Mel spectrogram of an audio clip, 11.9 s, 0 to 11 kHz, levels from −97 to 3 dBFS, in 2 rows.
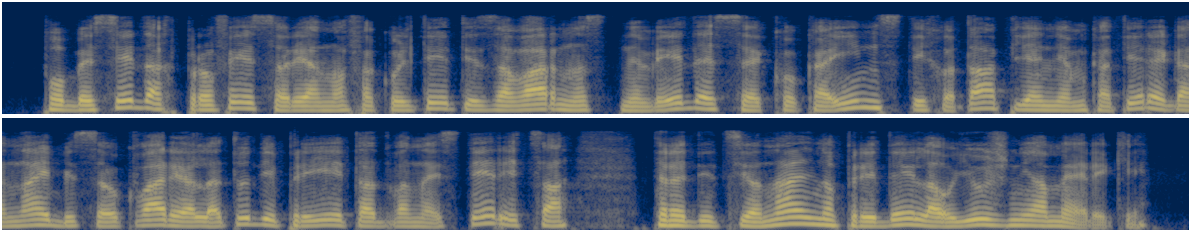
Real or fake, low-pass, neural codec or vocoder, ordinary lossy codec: fake; 7.2 kHz; codec, 16 kHz, 16 kbps, FreqCodec, smaller model; AAC, 64 kbps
